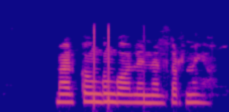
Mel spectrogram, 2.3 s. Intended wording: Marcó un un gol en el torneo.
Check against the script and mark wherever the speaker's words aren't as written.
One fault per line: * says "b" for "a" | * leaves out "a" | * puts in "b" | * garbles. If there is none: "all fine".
all fine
